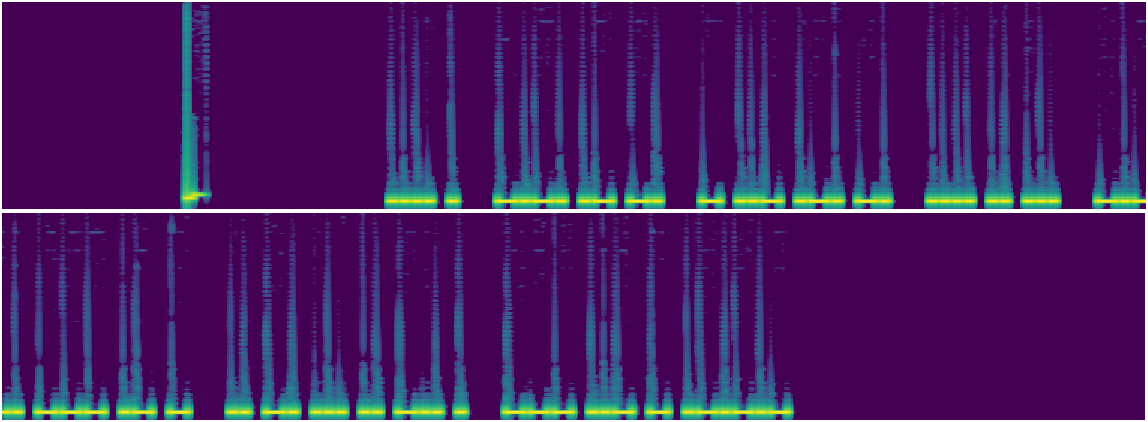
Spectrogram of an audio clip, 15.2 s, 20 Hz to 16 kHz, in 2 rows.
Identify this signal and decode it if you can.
Morse code, heard as a keyed tone, about 30 wpm, 700 Hz. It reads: HE CAN TURN HIS COAT INSIDE OUT.
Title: Sentences from Top 1600 Words 30wpm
